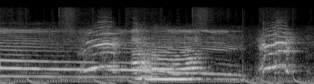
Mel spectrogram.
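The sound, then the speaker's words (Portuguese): A human voice imitates a donkey's bray: a strained, harmonic call that rises and wavers in pitch, then a shorter second burst, loud throughout with no other talk. “Eu acho que é um burro jumento.”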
